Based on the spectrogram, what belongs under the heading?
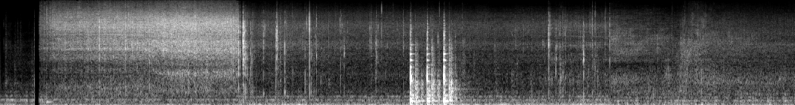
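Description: Diced sausage frying in hot oil in a pan, the sizzle starting suddenly about half a second in and loud for the first few seconds. After that a quieter sizzle goes on under a wooden spoon stirring and scraping the pan, with a brief clatter around seven seconds.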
